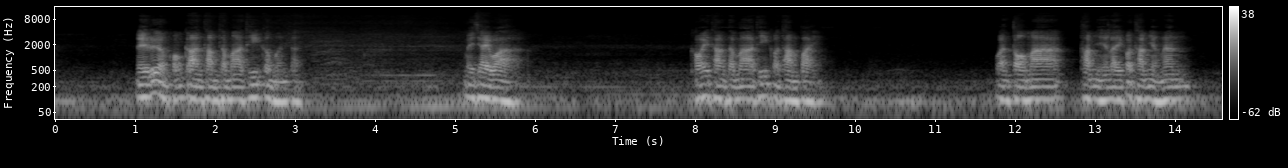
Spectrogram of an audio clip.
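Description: An elderly man speaks calmly and slowly, close to a microphone, with pauses between phrases.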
